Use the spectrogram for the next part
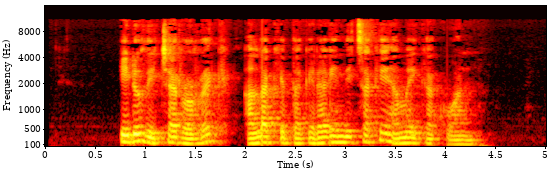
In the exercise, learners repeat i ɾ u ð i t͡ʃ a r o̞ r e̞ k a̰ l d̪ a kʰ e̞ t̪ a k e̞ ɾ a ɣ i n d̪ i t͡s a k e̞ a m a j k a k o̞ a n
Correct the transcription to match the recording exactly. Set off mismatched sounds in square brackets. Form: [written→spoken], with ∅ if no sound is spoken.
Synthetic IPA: i ɾ u ð i t͡ʃ a r o̞ r e̞ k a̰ l d̪ a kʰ e̞ t̪ a k e̞ ɾ a ɣ i n d̪ i t͡s a k e̞ a m a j k a k o̞ a n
